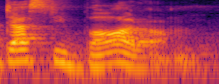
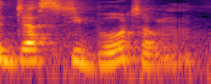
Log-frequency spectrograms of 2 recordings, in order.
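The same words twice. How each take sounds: First: Said in the usual way. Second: "Bottom" in an accent, with an altered first vowel; accented pronunciation. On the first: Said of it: "It's not Dusty Bottom". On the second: Shown as a demonstration. Explaining the Dusty Bottom nickname, accented pronunciation. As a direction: say "Bottom" rounded, close to "boltum". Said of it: "like, accent came from".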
